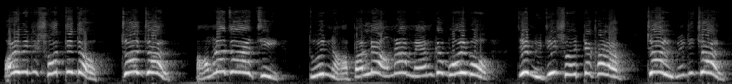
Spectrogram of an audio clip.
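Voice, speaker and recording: A woman's voice: extremely high pitch, lively intonation, fairly quick. A woman voicing a helpful young child in a puppet cartoon. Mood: eager.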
